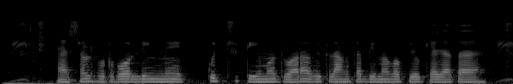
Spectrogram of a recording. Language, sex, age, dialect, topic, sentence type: Hindi, male, 18-24, Hindustani Malvi Khadi Boli, banking, statement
